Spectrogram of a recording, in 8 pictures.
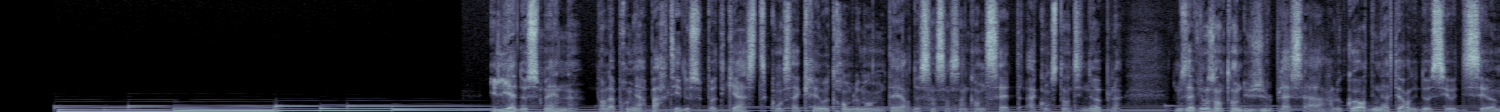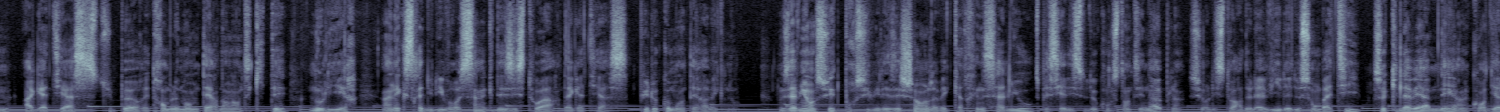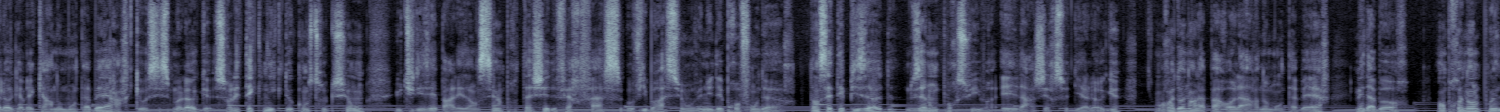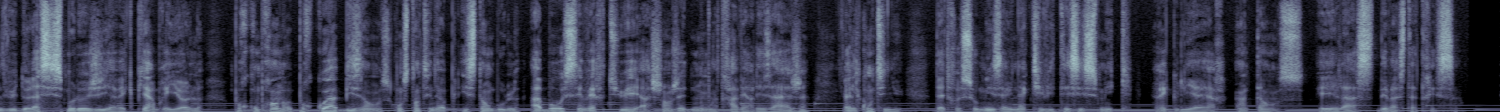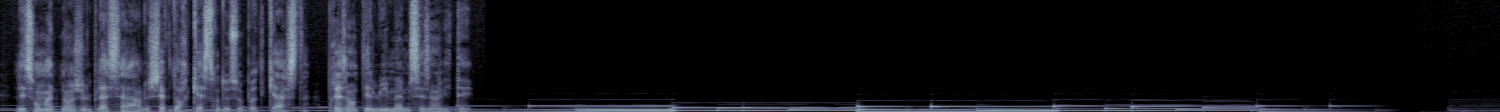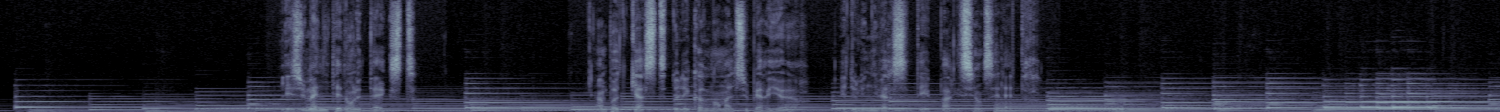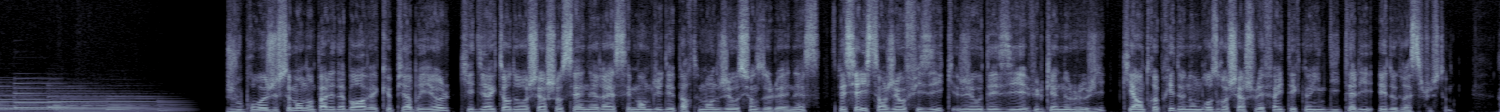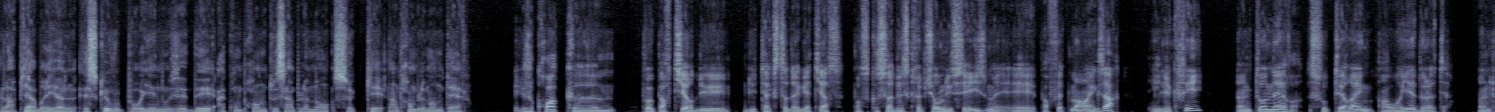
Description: C'est ce que vous propose ce podcast avec l'intervention croisée d'historiens, d'archéologues et de sismologues et une lecture d'un extrait des Histoires d'Agathias, a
